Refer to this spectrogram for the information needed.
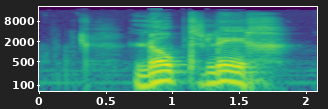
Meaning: inflection of leeglopen: 1. second/third-person singular present indicative 2. plural imperative
- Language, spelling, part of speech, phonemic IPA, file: Dutch, loopt leeg, verb, /ˈlopt ˈlex/, Nl-loopt leeg.ogg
